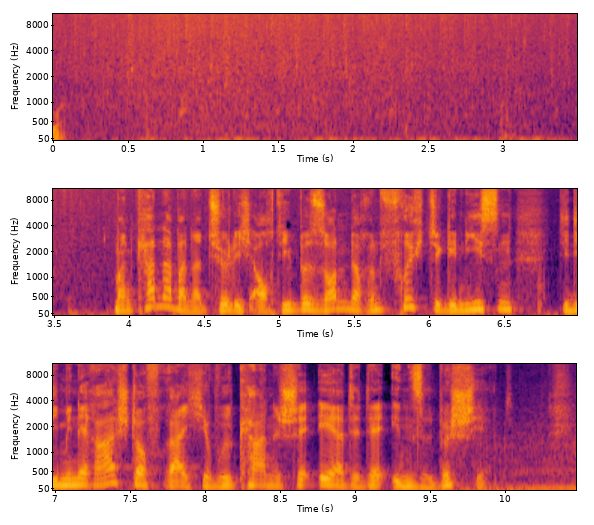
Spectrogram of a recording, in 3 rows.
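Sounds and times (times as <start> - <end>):
steady dense rush of falling water: 0.0 - 7.8
speech: 3.9 - 10.4.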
